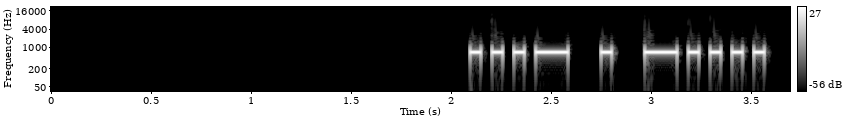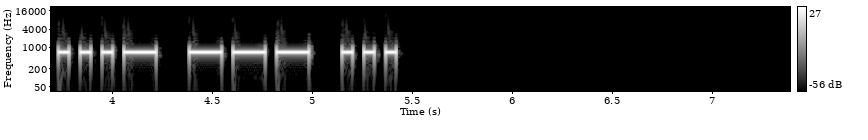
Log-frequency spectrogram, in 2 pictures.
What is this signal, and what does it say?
Morse code, heard as a keyed tone, about 22 wpm, 700 Hz. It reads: VE6VOS
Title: DXCC-100 Call Signs - 6 Characters - Repeated 2x - 22wpm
